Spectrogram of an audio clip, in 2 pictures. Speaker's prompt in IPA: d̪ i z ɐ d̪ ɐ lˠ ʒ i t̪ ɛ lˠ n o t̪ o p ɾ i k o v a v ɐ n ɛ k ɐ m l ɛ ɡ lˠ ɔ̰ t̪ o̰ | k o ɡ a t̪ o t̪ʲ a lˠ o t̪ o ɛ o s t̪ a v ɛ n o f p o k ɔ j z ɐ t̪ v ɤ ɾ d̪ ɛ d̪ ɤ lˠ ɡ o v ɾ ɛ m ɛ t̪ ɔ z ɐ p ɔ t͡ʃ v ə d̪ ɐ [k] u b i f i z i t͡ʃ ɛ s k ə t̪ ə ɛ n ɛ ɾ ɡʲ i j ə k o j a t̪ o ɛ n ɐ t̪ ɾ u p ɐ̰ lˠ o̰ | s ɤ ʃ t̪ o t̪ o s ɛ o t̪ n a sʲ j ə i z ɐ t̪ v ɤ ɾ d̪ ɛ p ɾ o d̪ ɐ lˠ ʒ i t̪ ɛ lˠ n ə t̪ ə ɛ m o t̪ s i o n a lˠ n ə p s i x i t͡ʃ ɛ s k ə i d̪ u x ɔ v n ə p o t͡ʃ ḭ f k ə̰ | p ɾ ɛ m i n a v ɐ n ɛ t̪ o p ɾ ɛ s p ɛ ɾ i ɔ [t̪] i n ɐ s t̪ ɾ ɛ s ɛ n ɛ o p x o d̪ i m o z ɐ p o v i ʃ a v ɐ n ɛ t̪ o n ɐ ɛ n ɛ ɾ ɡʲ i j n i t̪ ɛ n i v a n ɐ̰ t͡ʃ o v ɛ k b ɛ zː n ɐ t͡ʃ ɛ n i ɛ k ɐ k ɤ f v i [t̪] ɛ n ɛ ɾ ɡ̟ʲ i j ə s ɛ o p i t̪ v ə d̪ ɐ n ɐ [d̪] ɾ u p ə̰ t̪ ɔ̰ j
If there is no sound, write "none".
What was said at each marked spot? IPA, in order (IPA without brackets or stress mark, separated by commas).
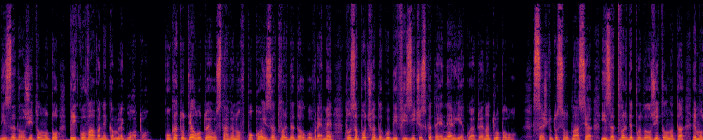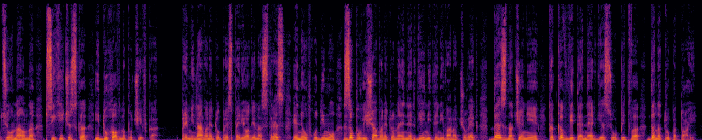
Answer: ɡ, d̪, t̪, t̪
